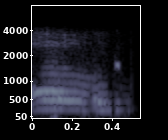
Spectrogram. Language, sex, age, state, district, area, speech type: Bodo, female, 30-45, Assam, Kokrajhar, rural, conversation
